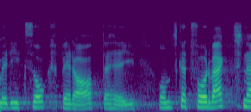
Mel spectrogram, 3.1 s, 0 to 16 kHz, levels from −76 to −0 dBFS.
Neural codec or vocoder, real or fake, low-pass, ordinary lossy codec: none; real; 7.2 kHz; none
